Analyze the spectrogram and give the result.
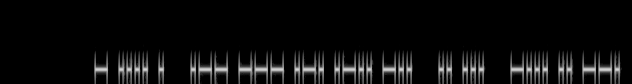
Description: Morse code, heard as a keyed tone, about 28 wpm, 700 Hz. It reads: THE WORLD IS BIG
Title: Sentences from Top 400 Words 30wpm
